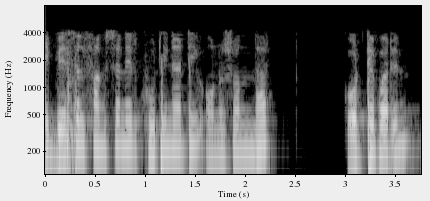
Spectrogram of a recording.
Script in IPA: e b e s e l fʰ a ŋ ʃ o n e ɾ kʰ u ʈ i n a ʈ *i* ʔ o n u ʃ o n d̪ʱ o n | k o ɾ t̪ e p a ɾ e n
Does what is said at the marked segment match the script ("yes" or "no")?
yes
